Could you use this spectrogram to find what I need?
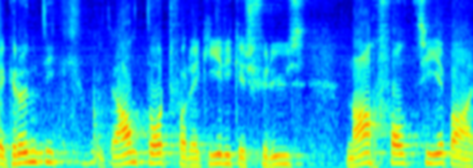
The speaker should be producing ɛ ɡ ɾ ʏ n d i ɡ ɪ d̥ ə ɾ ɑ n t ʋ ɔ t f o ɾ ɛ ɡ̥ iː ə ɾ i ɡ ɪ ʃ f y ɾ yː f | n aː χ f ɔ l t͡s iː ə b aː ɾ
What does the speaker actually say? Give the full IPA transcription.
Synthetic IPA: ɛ ɡ ɾ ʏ n d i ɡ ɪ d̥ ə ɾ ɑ n t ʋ ɔ t f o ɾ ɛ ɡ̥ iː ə ɾ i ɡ ɪ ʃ f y ɾ yː s | n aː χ f ɔ l t͡s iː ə b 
